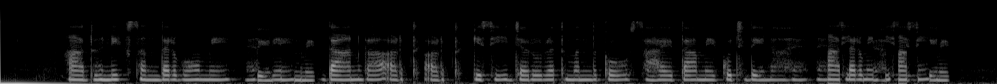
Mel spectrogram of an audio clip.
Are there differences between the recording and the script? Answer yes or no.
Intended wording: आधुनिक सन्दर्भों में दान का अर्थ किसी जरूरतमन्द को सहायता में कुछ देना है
yes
